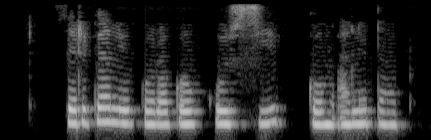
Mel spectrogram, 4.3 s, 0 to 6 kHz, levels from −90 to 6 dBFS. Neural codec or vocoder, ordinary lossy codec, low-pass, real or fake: none; MP3, 32 kbps; 5.4 kHz; real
